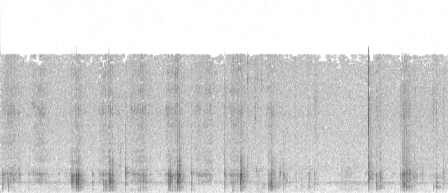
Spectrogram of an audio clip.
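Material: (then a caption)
Chocolate. Long pointed nails tap and scratch the segments of a solid, segmented dark chocolate bar held in the hand, with one corner broken off. The result is a series of short, dry, crisp clicks and scrapes with a bright edge and almost no low end, separated by quiet gaps.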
